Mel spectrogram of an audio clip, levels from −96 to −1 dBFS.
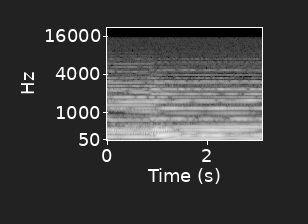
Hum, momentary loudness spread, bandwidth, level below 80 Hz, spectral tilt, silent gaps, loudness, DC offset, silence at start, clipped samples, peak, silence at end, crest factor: none; 4 LU; 15 kHz; -32 dBFS; -7 dB/octave; none; -17 LUFS; under 0.1%; 0 s; under 0.1%; -4 dBFS; 0 s; 14 dB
